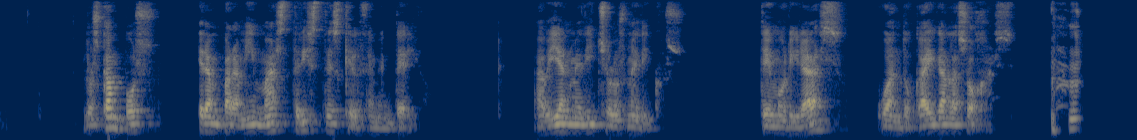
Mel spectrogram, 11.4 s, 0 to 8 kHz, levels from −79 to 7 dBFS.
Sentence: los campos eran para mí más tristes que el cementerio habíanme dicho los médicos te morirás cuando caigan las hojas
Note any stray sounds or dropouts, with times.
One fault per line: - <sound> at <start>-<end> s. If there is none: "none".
- cough at 10.5-10.9 s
